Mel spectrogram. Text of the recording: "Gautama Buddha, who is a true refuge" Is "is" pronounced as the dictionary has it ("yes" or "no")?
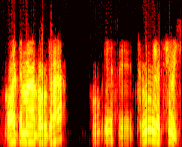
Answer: no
